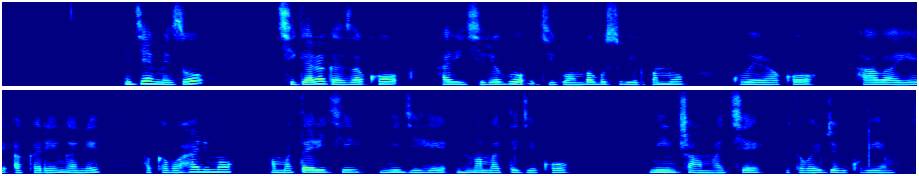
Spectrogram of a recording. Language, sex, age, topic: Kinyarwanda, female, 18-24, government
